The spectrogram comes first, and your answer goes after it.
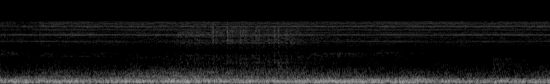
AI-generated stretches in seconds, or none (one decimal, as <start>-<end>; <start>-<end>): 0.6-3.6; 4.3-5.0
